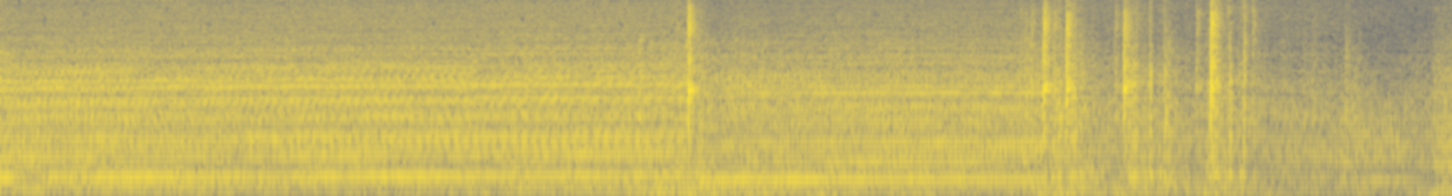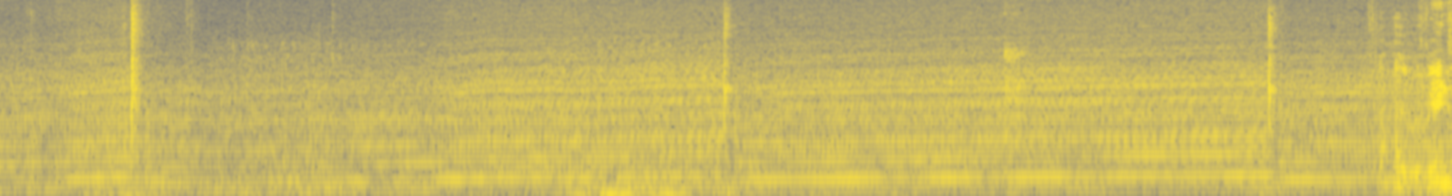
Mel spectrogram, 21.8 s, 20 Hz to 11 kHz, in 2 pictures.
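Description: Hyundai and GT-R race cars in Gran Turismo 7 on the Dragon Trail Seaside circuit, engines droning and shifting pitch through gear changes and revs for a long stretch, with occasional sharp clicks over the steady whine.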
